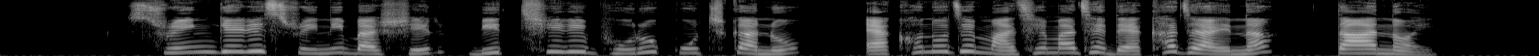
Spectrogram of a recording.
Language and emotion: Bengali, neutral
